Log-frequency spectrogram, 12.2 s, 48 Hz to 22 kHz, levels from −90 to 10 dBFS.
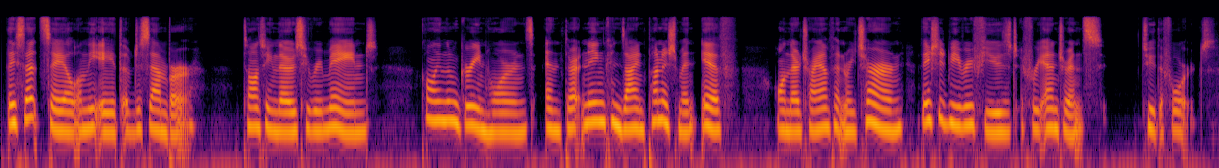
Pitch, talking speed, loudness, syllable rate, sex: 210 Hz, 160 wpm, -18 LUFS, 5.1 syllables/s, female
